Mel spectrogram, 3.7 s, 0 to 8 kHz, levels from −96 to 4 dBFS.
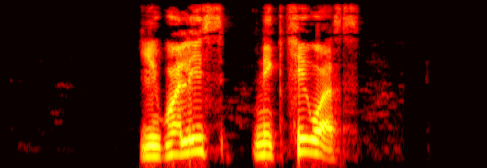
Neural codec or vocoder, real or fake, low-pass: vocoder, 44.1 kHz, 128 mel bands every 512 samples, BigVGAN v2; fake; 7.2 kHz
